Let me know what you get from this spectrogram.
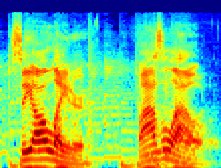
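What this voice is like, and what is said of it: Put-on southern accent. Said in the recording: “This is my southern accent.”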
